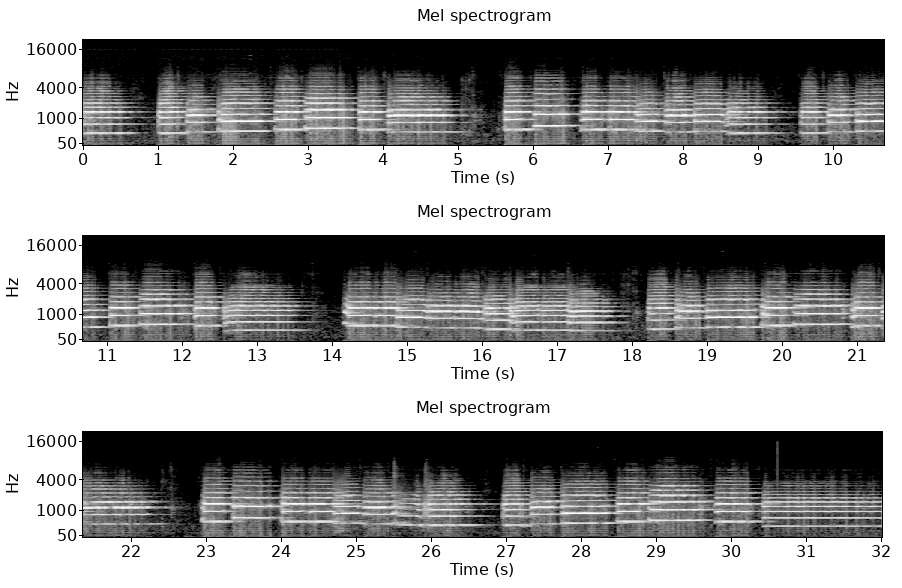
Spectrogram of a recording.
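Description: Unaccompanied solo trumpet, a Chesterhorn whose valves are pressed by a touch-pad-controlled compressed-nitrogen mechanism, playing fast runs and leaps in short phrases. The phrases are broken by brief pauses about every four seconds.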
